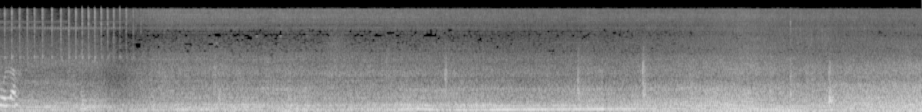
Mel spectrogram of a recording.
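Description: A bicycle's tyres roll over rough concrete with wind rushing past.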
